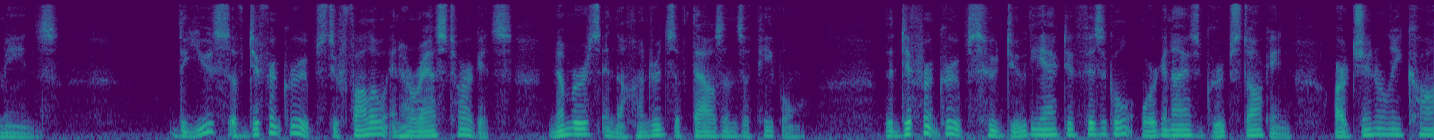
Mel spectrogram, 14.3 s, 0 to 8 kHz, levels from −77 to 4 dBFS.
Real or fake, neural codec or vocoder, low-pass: real; none; 7.2 kHz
